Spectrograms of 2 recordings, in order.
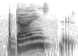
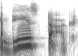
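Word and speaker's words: Dienstag: डाइंस, sorry डीन्सटाग, ठीक है ना? डीन्सटाग। यहाँ पे आई के बाद ई आ रहा है तो ई ही साउंड ले लेंगे, देखो फिर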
